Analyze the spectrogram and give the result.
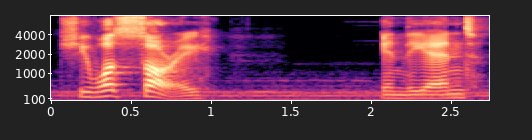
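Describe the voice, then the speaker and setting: A man's voice: mid-range voice, expressive, slow pace, sharp tone. A man playing an earnest, dramatic young human who is turning part alien, hesitant and polite, in an audio drama. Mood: subdued, sorry. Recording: faint music behind the voice.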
